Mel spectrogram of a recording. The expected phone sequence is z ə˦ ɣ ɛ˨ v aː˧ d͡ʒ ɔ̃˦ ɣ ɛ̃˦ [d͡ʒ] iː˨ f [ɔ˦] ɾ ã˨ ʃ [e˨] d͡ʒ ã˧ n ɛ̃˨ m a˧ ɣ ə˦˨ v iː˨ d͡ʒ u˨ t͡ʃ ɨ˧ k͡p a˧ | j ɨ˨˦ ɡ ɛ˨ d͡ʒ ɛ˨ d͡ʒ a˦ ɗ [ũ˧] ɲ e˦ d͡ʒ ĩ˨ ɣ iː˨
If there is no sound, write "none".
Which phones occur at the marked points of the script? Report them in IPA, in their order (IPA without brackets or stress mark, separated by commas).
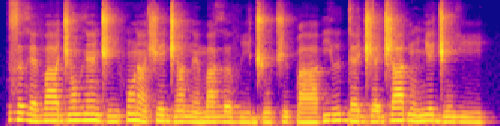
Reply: d͡ʒ, ɔ̃˦, e˦, ũ˧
